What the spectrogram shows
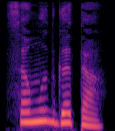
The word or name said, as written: ಸಮಧಿಗತ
